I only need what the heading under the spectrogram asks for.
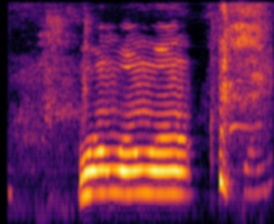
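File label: "weng1", Mandarin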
